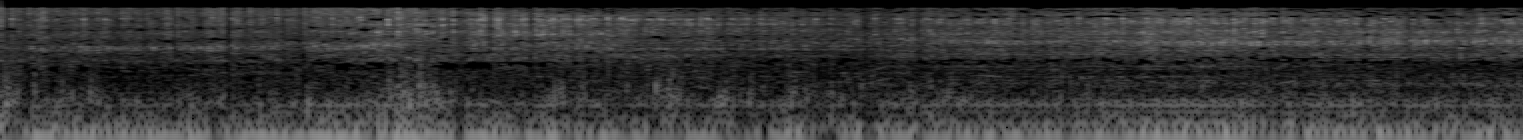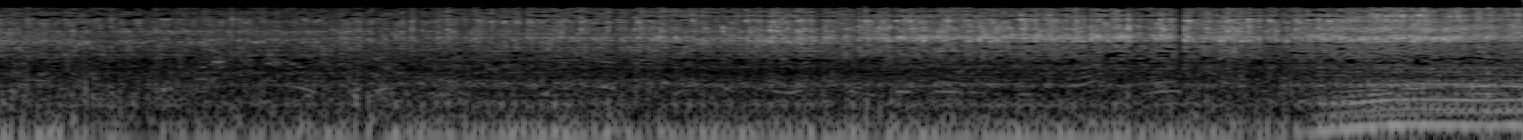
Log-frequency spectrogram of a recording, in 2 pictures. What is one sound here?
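Race car engines idle and rumble outdoors in wind.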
